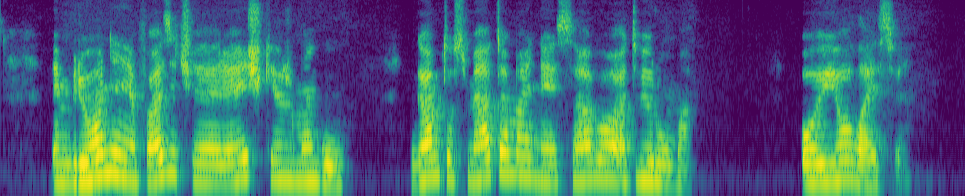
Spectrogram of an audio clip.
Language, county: Lithuanian, Vilnius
